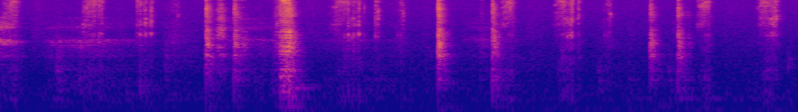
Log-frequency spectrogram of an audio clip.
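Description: Sharp scissors cut through fleece fabric in a run of close, crisp snips and rasping slices, irregular strokes separated by brief pauses, with no talking.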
